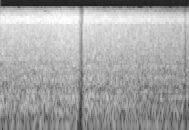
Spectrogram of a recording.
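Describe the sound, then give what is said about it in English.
Steady, full-bodied wash of virtual ocean surf ambience, a dense continuous hiss with no distinct breaking waves and one brief dropout near the middle; no voices or birds. “stand by the ocean, and it just feels like I'm standing by the ocean and there are no birds.”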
